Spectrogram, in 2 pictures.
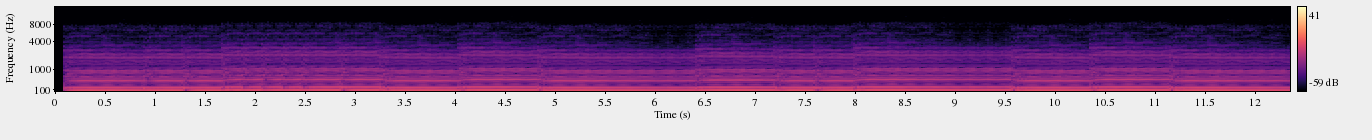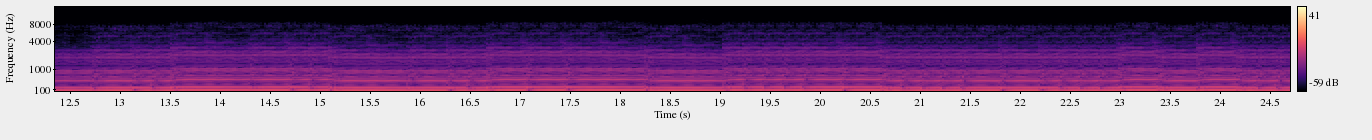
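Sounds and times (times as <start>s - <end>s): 
bass E string notes: 0.0s - 24.6s.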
